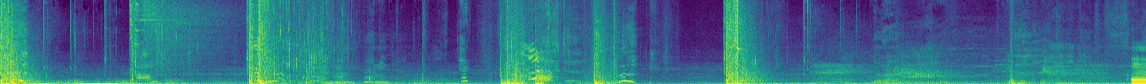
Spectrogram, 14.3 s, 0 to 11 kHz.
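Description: Gunshots in the survival-horror video game Resident Evil 9, several loud separate blasts spaced a few seconds apart, with quieter game ambience and a player talking in between.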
